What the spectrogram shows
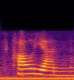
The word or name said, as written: scullion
